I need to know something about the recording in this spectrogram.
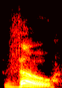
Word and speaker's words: though: uh next up we have the word uh though right here so even though even though yeah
